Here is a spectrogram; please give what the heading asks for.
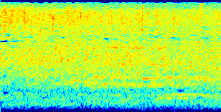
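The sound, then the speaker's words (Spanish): Applause from an audience at the close of a political speech in Uruguay: a dense, even wash of clapping that stays steady throughout, with no distinct voices. “Esta vez, al cierre y como gesto republicano, los aplausos fueron bastante más generalizados.”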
